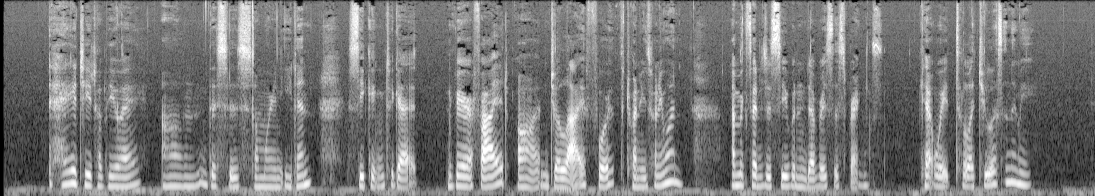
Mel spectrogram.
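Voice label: Female Verification Request; Erotic audio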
